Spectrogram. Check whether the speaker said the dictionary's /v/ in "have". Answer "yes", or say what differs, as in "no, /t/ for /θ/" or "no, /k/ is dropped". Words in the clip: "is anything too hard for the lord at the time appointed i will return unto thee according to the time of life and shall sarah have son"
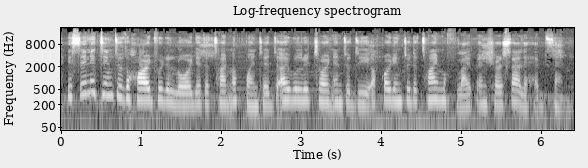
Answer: no, /b/ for /v/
